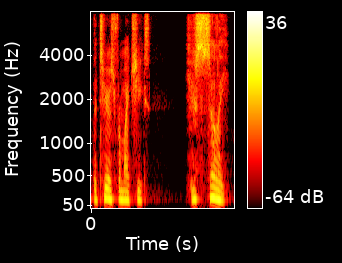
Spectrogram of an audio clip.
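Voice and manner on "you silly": lightly hoarse fond reproach; understated husky, weakened voice; still hoarse. A narrator's reading. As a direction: say it with a touch of hoarseness. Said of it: "he said, his voice still hoarse".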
